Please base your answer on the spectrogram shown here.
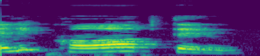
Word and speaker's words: helicóptero: helicóptero nem helicóptero né a gente fala helicóptero a gente pronuncia todas as outras sílabas mais rápido e só a gente puxa mais percebe helicóptero certo Ah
